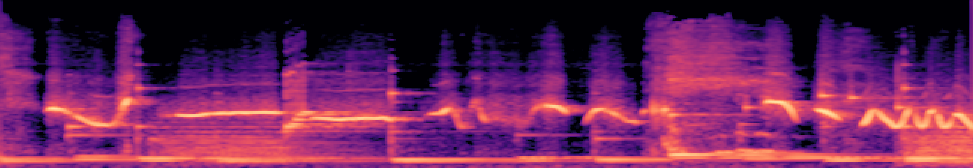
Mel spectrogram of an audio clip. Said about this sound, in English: When I hear somebody whistling, I think this person feels good, even if it feels like nervous or something, it still like calms you down.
